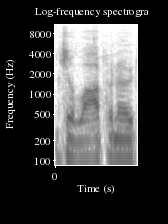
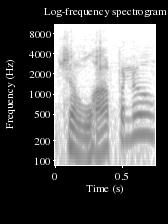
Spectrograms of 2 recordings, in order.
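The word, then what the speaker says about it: jalapeño: Galapo cheese. Oh, damn it. You guys get cheese. Say jalapeno. Yes, that's how you say it when it comes out of an M.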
